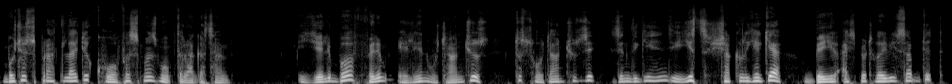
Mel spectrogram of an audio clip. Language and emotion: Kashmiri, fearful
